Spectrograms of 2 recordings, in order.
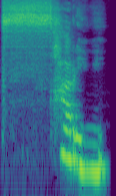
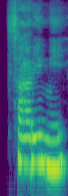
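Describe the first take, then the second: First: The first s sound is tense and hissier. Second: The first s sound is plain and soft. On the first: "yang ini lebih ngeses" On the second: "yang S kemarin itu Sarimi aja"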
